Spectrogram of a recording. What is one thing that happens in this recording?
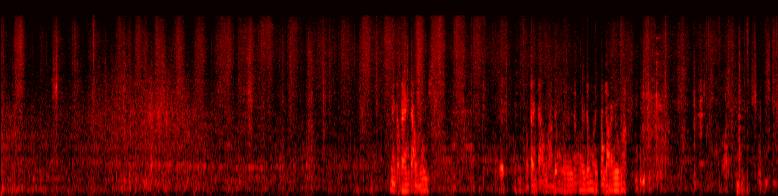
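Grass is pulled and rustles nearby.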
